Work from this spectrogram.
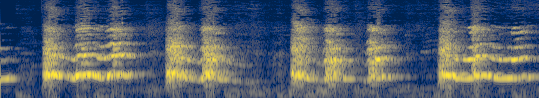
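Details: Dog singing in front of the television: a series of wavering, yelping howls in short bursts, some rising and falling, repeated about every second with brief pauses between phrases.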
